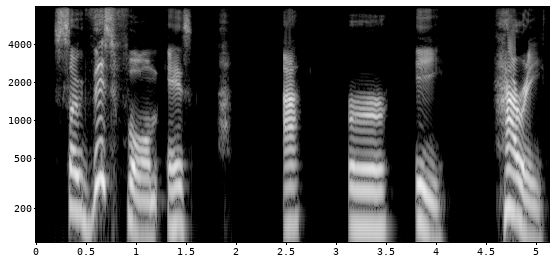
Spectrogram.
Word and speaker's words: Harry: Harry. 2 syllables, stress on the first. Harry.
